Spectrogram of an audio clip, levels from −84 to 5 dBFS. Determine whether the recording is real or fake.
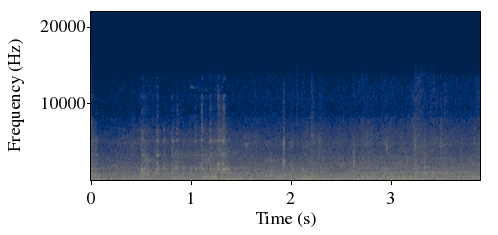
real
